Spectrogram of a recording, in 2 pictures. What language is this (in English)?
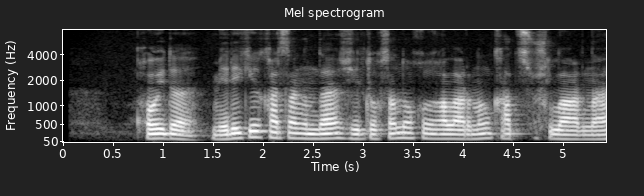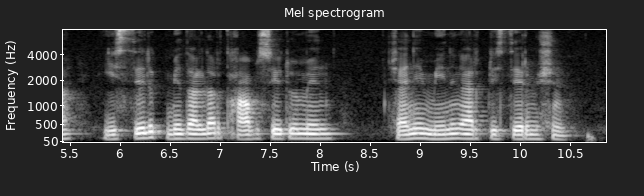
Kazakh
